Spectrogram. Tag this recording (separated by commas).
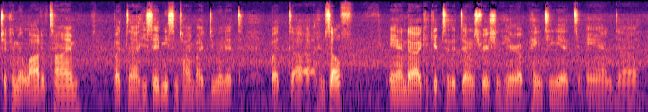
Speech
